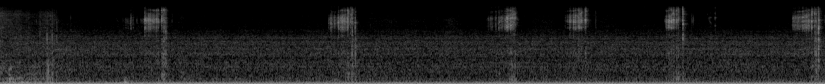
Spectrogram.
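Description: Scissors snipping through frayed hessian (jute) fringe: about six short, crisp snips, irregularly spaced a second or so apart.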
